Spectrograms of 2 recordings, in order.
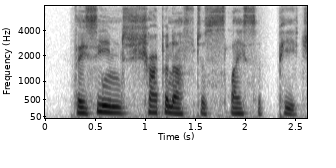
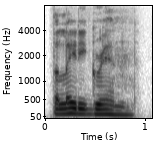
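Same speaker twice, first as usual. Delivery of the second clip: ordinary delivery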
